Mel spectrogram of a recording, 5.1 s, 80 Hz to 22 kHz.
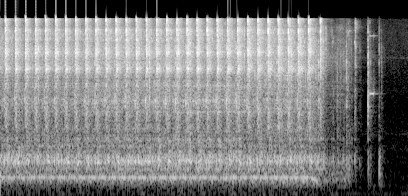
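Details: Singer Fashion Mate 6160 home sewing machine, repaired after an apparent fall-impact shock, test sewing straight stitch; even rapid clatter about four stitches a second with steady motor hum, then a clean stop, sewing normally.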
